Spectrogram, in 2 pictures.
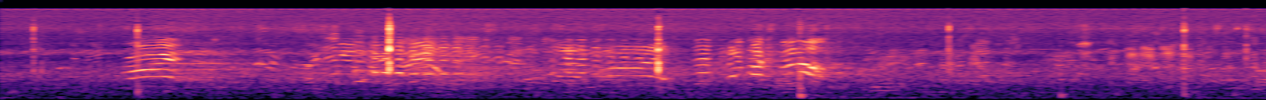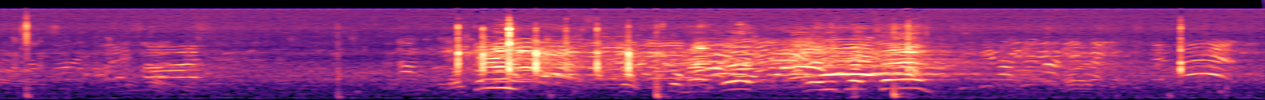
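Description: Spectators on the sidelines shout and cheer outdoors.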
